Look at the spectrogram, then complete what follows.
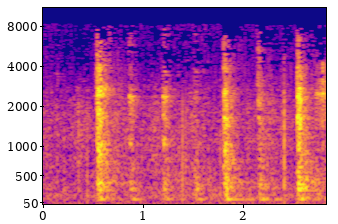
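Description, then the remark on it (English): Someone opens a wooden box with a hammer and a jimmy: about seven sharp, woody blows in an uneven rhythm, some loud and others lighter, with faint creaking and scraping between strikes and no voices. “I'll open it up. Hand me that hammer and Jimmy.”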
